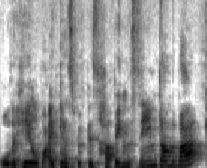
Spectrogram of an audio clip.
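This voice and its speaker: A woman speaks in a high voice with ordinary pitch variation and a British accent. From United Kingdom. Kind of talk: casual product review to camera. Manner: upbeat, chatty.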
